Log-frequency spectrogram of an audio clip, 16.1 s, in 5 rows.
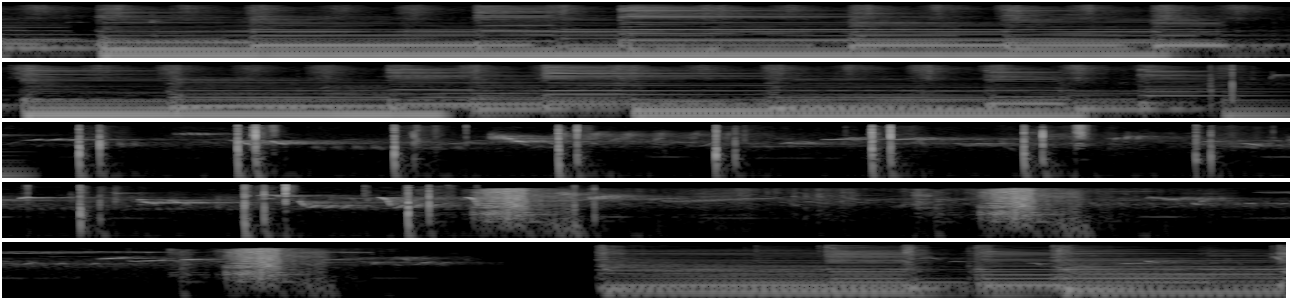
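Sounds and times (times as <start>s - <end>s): birds chirping: 6.3s - 14.2s
metal hoe scraping gritty soil: 10.3s - 12.6s.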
